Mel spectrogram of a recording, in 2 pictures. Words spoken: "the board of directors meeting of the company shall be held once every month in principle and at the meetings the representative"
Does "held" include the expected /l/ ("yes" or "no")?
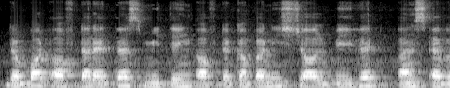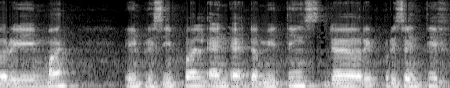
no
